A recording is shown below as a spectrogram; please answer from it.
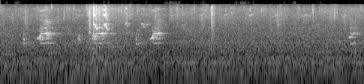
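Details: Backyard feeder in rain, a guinea hen letting out three harsh squawks early on, then a faint later call, mixed with patter and rain hiss.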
